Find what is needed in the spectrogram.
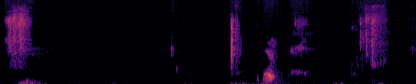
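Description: Near silence, with a brief rustle right at the start and a faint hiss near the end.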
